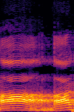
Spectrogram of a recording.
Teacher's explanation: आ का उच्चारण कीजिए तो मुख का जो द्वार है पूरा खुलेगा पूरा ओपन होगा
